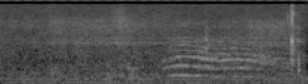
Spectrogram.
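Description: A newborn baby's short, wavering cry or whimper, starting about a second in, over a low steady hum.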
